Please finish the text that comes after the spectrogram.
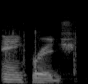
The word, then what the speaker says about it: Anchorage: Anchorage, or however you pronounce it. Anchorage. It's just Anchorage.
